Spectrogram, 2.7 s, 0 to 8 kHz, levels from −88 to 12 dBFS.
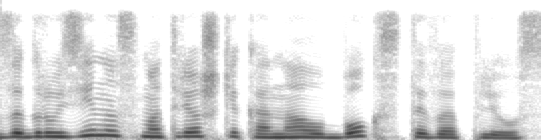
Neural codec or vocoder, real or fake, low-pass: none; real; 7.2 kHz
